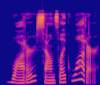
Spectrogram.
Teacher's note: American English is often more rhotic, they pronounce the R's, and they use the flap T.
